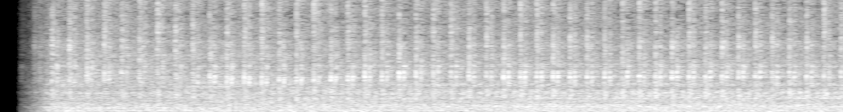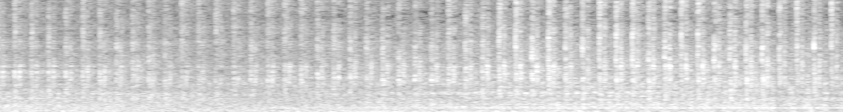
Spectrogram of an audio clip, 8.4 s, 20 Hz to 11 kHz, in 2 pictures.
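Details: 2024 Moto Fan motorcycle engine making a strange noise for the second time in under 6000 km: a fast, sharp, steady ticking of about four per second over the running engine; abnormal mechanical tick, source not pinned down.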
